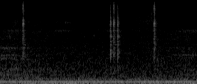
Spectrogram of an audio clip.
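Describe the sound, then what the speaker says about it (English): Fuel pump relay in a car clicking after the key is turned on: a few sharp, faint ticks spaced irregularly over a steady low hum, with no talk. "I can feel the fuel pump relay clicking."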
